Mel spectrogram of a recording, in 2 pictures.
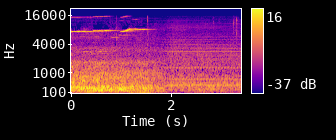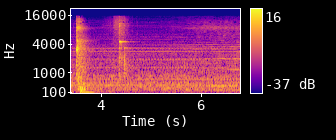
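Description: Double-deck railway coaches rolling slowly past with a high wheel squeal, fading out about two seconds in. Then a quieter steady hum as DB Class 146 electric locomotive 146 203 shunts slowly, with two short clanks past the middle.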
